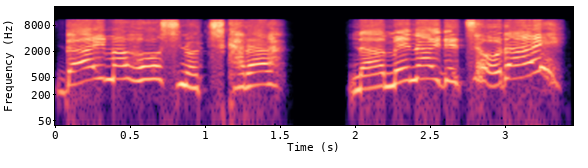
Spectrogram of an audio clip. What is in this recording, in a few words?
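voice, Japanese; Cleo; kingsraid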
